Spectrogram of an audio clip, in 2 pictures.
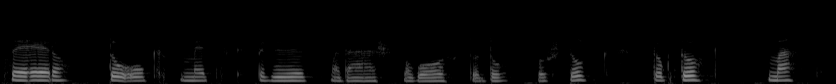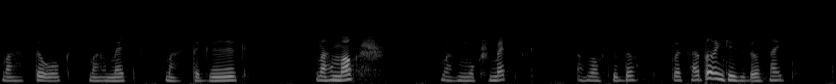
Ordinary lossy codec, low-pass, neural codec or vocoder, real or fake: none; 3.6 kHz; vocoder, 22.05 kHz, 80 mel bands, Vocos; fake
